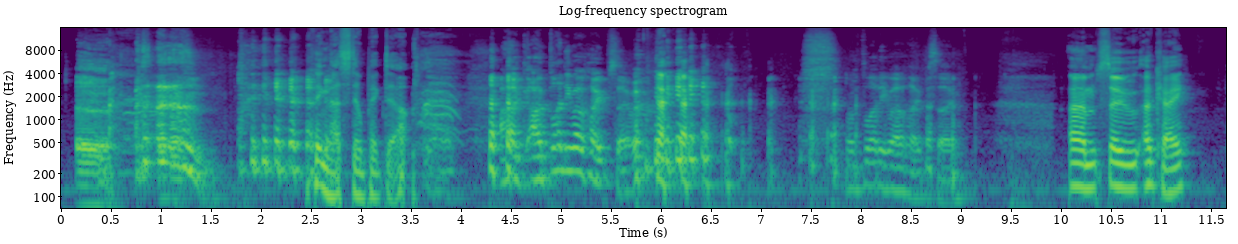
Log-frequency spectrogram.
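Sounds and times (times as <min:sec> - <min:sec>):
person burping: 0:00.0 - 0:01.6
speech: 0:02.2 - 0:06.8, 0:07.4 - 0:09.1, 0:10.1 - 0:11.4
laughter: 0:03.5 - 0:04.9, 0:05.6 - 0:09.1.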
